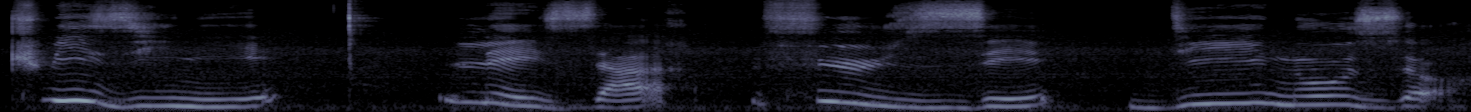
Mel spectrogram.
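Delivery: each word drawn out, pause between; slow word-list recap. Shown as a demonstration. Teacher repeating the words seen, slow and stretched. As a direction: recite the list slowly, stretching the syllables. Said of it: "je répète, nous avons vu".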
